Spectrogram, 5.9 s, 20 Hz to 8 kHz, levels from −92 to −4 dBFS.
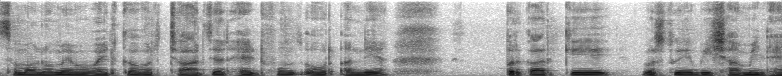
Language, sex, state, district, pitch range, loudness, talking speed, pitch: Hindi, male, Uttar Pradesh, Lalitpur, 115-125 Hz, -16 LUFS, 155 wpm, 120 Hz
